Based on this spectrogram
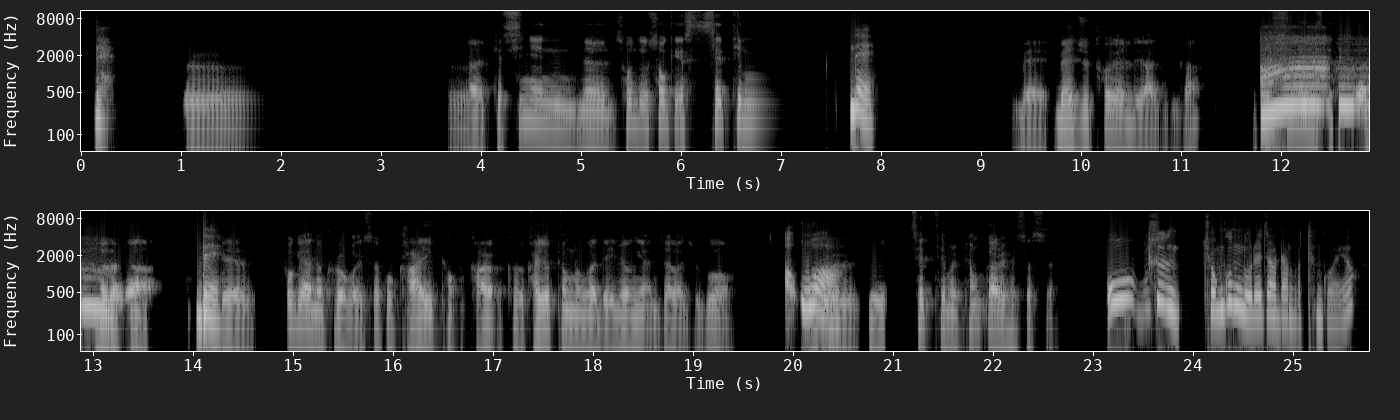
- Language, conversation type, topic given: Korean, podcast, 어릴 때 가장 좋아하던 노래는 무엇인가요?
- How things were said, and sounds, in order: distorted speech; other background noise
